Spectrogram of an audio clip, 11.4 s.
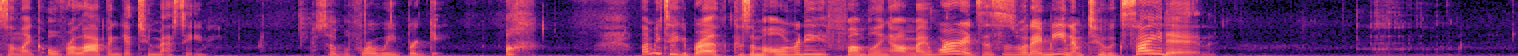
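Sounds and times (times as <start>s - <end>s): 
speech: 0.0s - 1.7s, 2.4s - 9.2s
slurping iced coffee: 10.2s - 11.1s.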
